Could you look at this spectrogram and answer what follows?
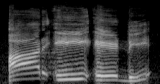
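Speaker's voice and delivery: आर ई ए डी drawn out by letter; slow spelling. Shown as a demonstration. Teacher spells for learners, आर ई ए डी stretched slowly.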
